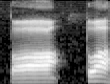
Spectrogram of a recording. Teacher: ত মোটা হবে কিন্তু মুখ গোল হবে না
